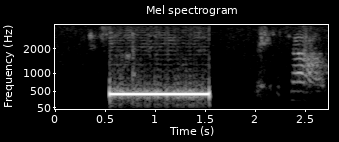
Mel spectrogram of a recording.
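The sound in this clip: Telephone ringing unanswered: a single steady, mid-pitched ring tone lasting about one second, followed by silence and a faint, brief voice.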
